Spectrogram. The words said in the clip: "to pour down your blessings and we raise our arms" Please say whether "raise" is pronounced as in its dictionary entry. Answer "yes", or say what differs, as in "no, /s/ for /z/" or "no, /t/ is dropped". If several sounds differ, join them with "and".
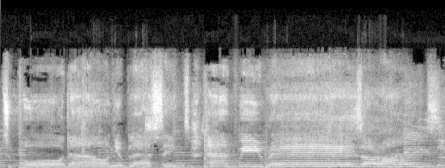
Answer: yes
